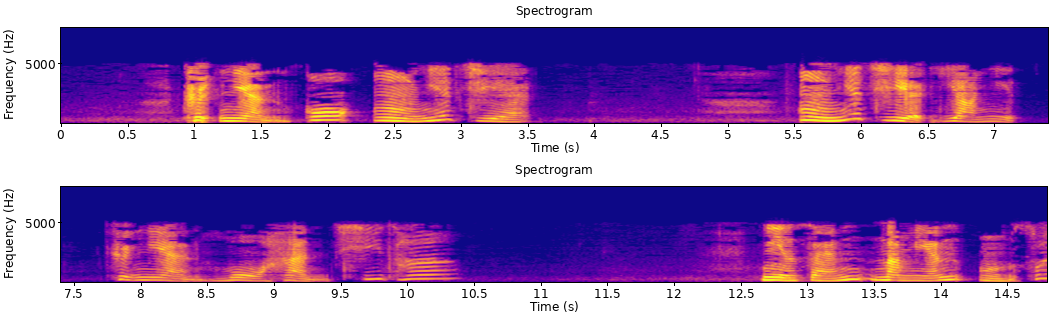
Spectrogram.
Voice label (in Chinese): 客語 四縣腔; 端午節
